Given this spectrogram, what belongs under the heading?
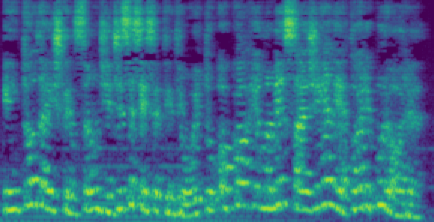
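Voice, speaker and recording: A woman's voice: high voice, expressive, fast talker, darkish tone. A woman reading scripted documentary-style fiction narration in a formal, clinical manner. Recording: roomy echo, faint music behind. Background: faint music.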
